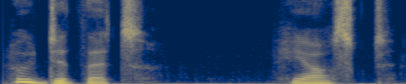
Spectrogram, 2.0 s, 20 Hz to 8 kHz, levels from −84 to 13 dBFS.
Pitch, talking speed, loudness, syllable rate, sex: 180 Hz, 150 wpm, -16 LUFS, 4.2 syllables/s, female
